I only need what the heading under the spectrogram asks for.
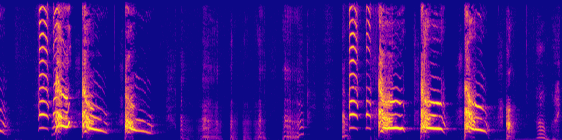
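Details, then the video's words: A three-month-old Shih Tzu puppy named Maddie gives loud, high, wolf-like howls at her squeaky toy, with rising and falling yelps repeated about once a second. Lower grumbling sounds fill a gap midway, with squeaks throughout. "Shih Tzu Puppy Howls Like a Wolf"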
